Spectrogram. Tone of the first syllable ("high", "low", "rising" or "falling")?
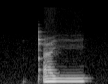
low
